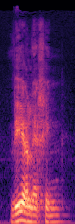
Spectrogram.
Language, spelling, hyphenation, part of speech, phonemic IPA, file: Dutch, weerlegging, weer‧leg‧ging, noun, /werˈlɛɣɪŋ/, Nl-weerlegging.ogg
- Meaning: refutation (an act of refuting)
